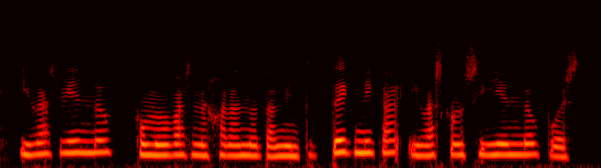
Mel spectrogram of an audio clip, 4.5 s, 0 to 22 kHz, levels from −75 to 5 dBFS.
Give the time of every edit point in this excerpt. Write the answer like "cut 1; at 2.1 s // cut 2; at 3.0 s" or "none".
cut 1; at 0.9 s

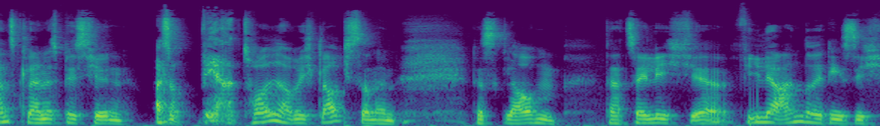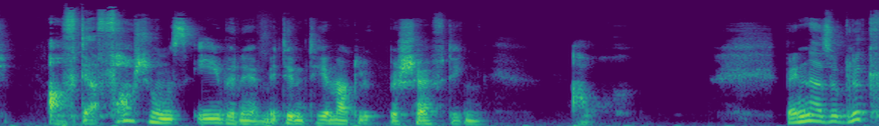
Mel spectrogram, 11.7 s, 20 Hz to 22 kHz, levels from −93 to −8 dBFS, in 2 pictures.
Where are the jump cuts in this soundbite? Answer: cut 1; at 2.3 s

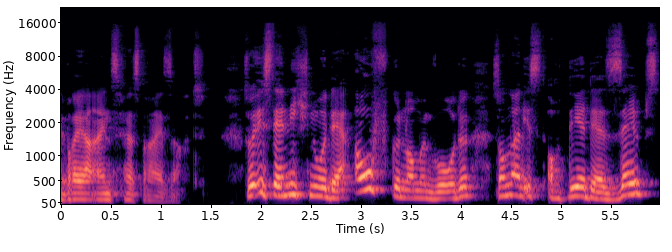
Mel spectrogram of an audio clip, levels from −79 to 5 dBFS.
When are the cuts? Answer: cut 1; at 2.7 s // cut 2; at 4.6 s

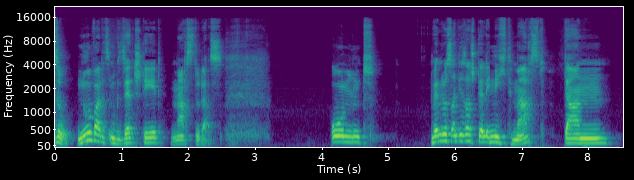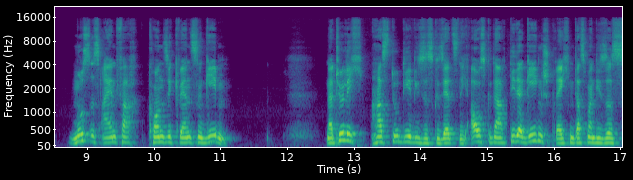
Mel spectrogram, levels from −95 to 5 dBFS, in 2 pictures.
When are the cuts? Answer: cut 1; at 6.5 s // cut 2; at 15.3 s

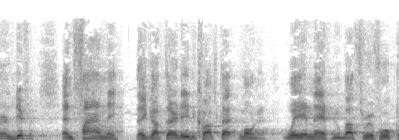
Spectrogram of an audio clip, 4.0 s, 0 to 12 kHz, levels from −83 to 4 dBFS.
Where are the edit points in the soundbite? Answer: cut 1; at 1.2 s

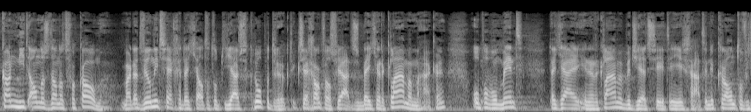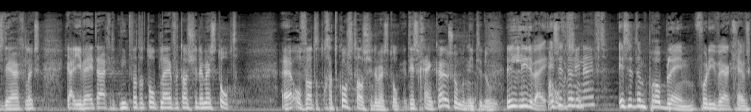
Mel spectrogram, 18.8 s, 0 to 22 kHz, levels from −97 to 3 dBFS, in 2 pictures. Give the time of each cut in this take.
cut 1; at 14.4 s

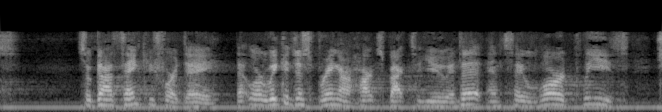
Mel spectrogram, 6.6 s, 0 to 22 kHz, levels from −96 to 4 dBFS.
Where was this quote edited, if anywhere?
cut 1; at 4.6 s

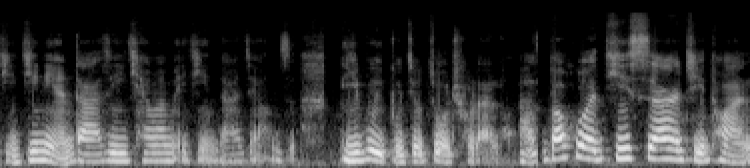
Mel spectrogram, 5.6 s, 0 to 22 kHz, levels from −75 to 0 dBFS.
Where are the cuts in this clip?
cut 1; at 4.0 s

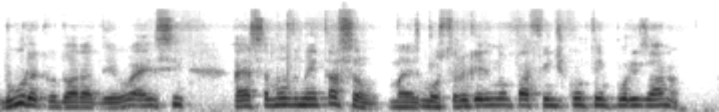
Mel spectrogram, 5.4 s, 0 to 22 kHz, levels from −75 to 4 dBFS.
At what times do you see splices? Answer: cut 1; at 3.1 s

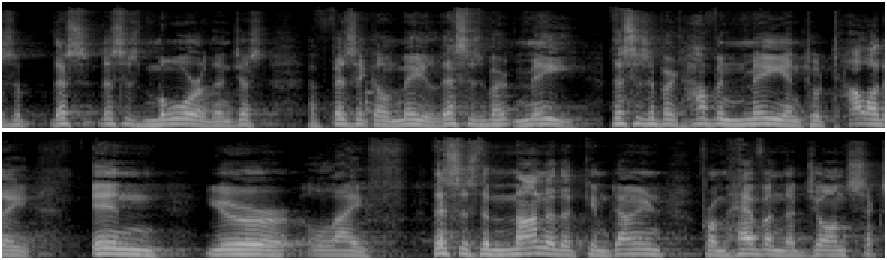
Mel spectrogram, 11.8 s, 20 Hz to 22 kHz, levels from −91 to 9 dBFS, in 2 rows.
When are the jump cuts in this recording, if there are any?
cut 1; at 4.0 s

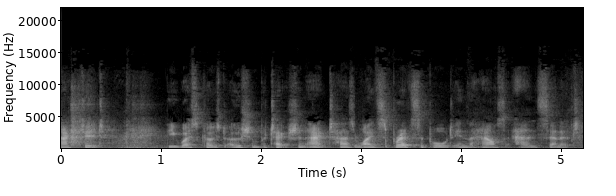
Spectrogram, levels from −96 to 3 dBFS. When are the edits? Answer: none

